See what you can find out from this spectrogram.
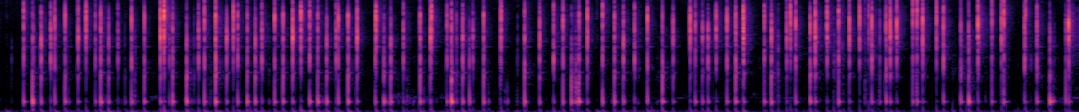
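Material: Plastic.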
